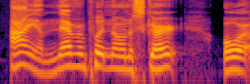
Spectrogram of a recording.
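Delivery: usual speaking voice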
